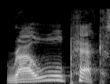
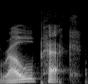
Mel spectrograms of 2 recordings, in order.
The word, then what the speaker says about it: Raoul Peck: And that is I Am Not Your Negro by Raoul Peck. Sorry, I got the name wrong. Raoul Peck.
